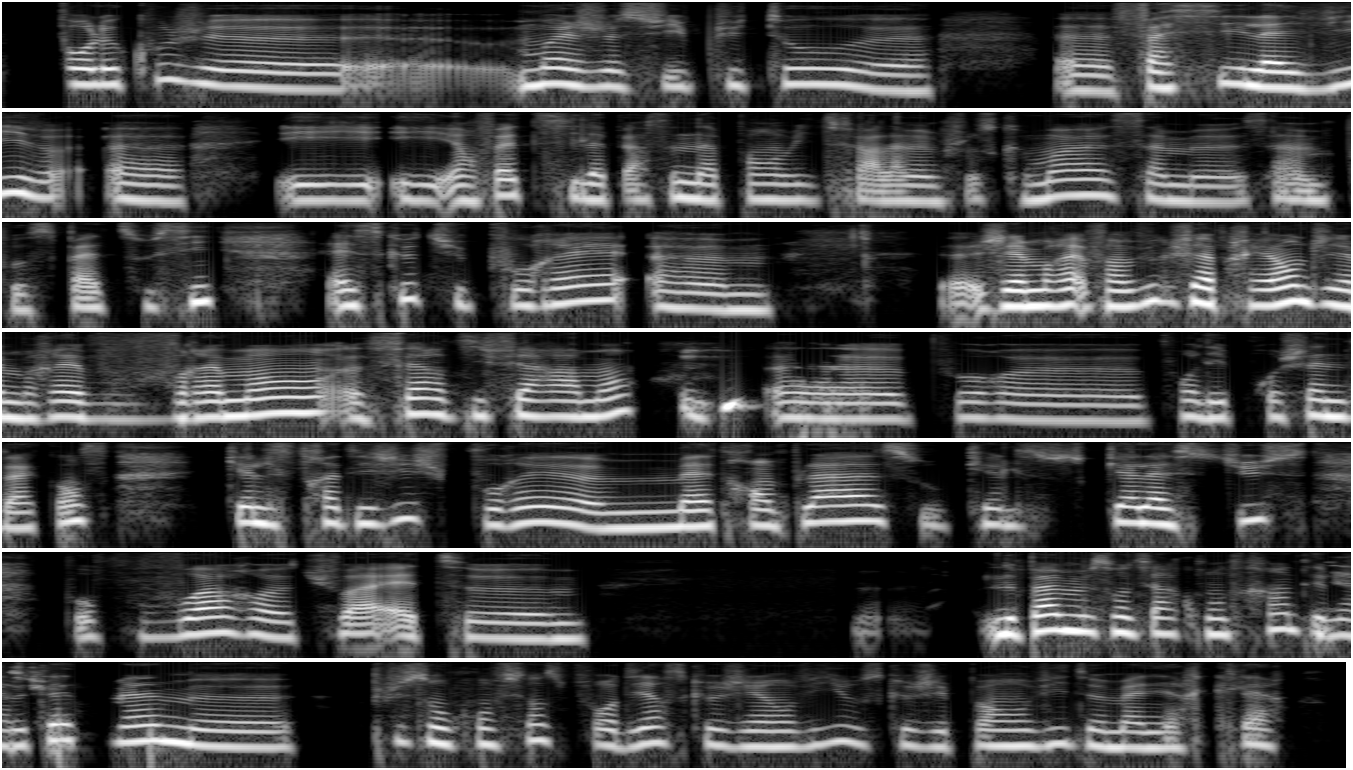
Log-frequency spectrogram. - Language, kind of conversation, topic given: French, advice, Comment gérer la pression sociale pendant les vacances ?
- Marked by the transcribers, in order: drawn out: "je"; stressed: "vraiment"; other background noise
